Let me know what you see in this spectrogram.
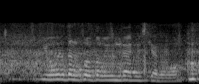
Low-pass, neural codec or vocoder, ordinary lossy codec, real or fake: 7.2 kHz; codec, 16 kHz in and 24 kHz out, 1 kbps, XY-Tokenizer; none; fake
